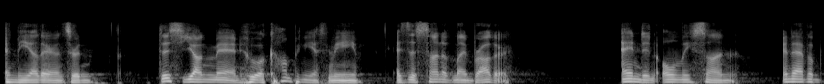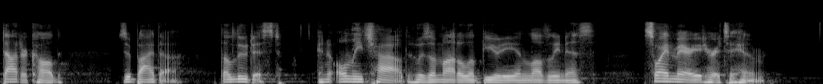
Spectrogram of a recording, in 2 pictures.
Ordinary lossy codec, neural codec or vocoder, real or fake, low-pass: AAC, 48 kbps; codec, 16 kHz, 2 kbps, X-Codec, HuBERT features, trained on balanced general audio; fake; 7.2 kHz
